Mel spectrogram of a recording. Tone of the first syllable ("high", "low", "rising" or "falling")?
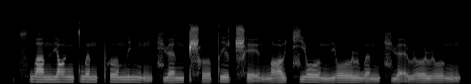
high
